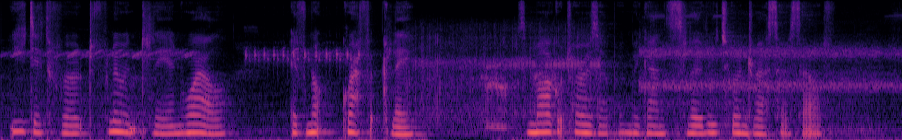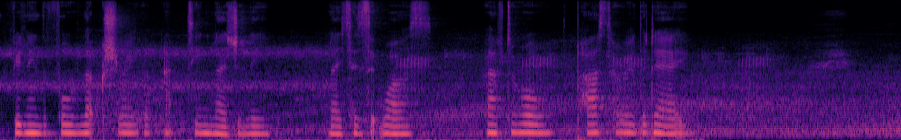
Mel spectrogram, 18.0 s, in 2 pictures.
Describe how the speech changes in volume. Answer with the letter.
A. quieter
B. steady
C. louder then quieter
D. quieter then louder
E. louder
B.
